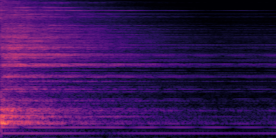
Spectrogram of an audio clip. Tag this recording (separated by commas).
Musical instrument, Percussion, Cymbal, Music, Crash cymbal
